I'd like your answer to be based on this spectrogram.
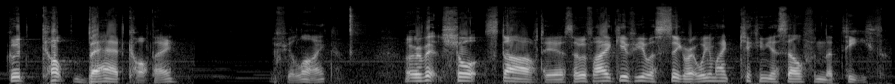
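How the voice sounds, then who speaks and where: A man's voice: mid-range voice, lively intonation, normal speed, fairly bright tone, faint music behind, pitched above the performer's own voice, lightly acted. A man playing a cocky, sarcastic man goading someone, in a broad Australian accent. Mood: taunting.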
